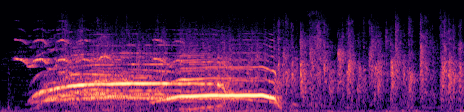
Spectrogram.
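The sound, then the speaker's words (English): An audience at a live event at Columbia University in New York City lets out a loud, sustained cheering roar for about two and a half seconds, then breaks off into scattered clapping and quieter shouts. “Let's hear you lions roar.”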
